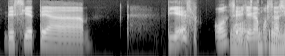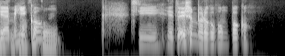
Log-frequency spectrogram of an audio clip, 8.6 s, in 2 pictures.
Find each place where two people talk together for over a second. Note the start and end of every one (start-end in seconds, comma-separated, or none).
3.4-5.0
